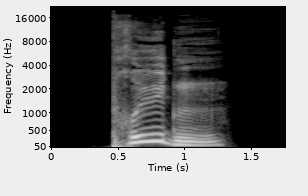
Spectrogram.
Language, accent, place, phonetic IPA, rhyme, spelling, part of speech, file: German, Germany, Berlin, [ˈpʁyːdn̩], -yːdn̩, prüden, adjective, De-prüden.ogg
- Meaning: inflection of prüde: 1. strong genitive masculine/neuter singular 2. weak/mixed genitive/dative all-gender singular 3. strong/weak/mixed accusative masculine singular 4. strong dative plural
